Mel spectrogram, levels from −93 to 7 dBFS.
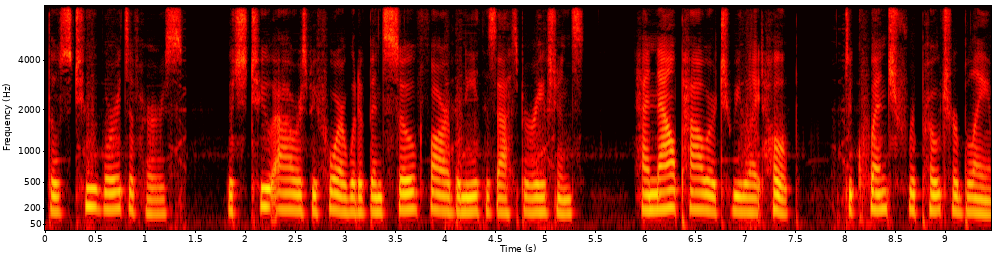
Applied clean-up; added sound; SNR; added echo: neural separator model SepFormer DNS4.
